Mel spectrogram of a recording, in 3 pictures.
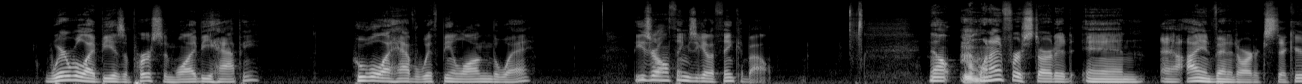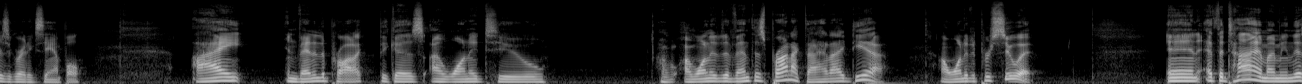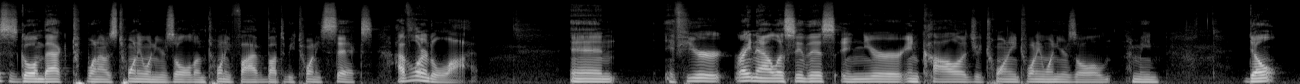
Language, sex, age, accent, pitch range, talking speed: English, male, 20-39, American, 110-140 Hz, 175 wpm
